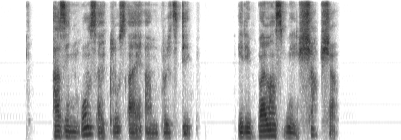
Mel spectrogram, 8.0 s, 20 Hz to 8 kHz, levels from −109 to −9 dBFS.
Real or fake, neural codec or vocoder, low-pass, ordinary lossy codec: fake; codec, 16 kHz, 4 kbps, FunCodec, trained on Chinese and English, 50 frames a second; none; none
